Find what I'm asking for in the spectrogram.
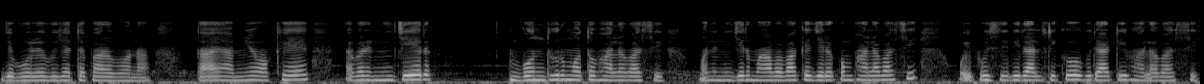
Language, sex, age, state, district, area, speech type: Bengali, female, 45-60, West Bengal, North 24 Parganas, rural, spontaneous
